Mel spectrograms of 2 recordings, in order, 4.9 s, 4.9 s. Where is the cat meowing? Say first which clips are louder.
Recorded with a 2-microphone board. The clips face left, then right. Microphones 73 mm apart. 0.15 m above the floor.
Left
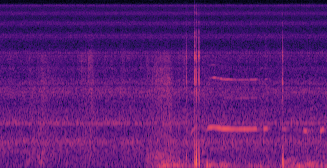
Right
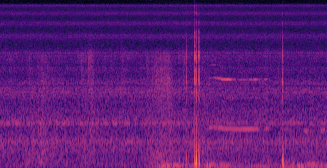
Left 2 dB; 60° left (ahead or behind), 1.3 m.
